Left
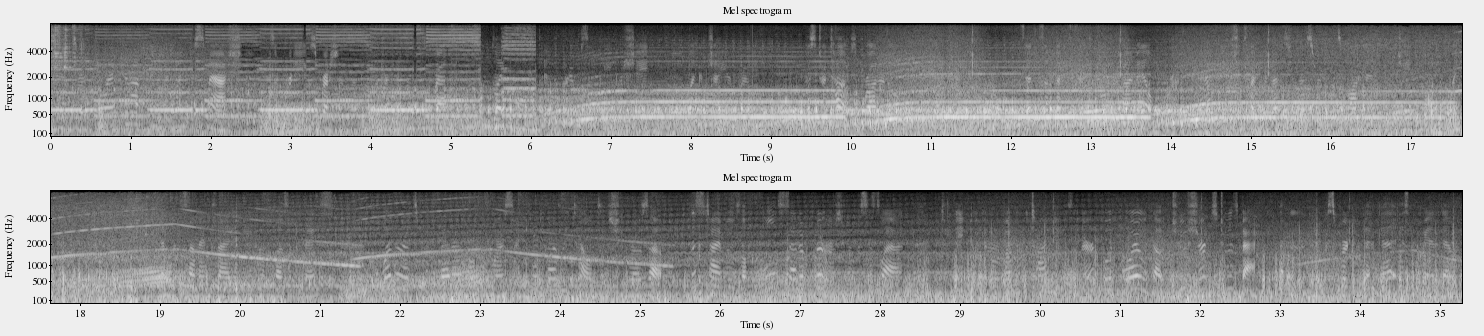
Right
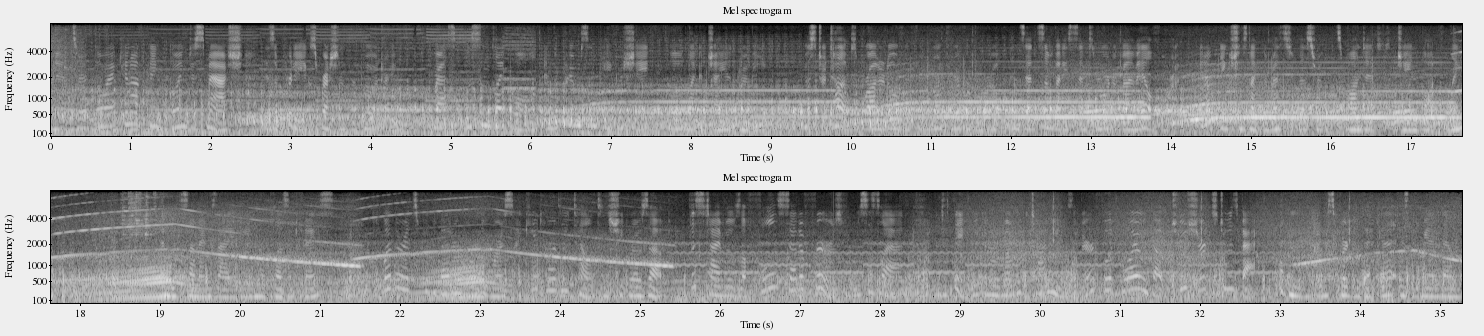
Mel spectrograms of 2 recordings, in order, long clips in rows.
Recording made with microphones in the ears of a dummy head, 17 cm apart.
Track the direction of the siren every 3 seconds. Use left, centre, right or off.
left, left, left, left, centre, right, right, right, right, right, right, right.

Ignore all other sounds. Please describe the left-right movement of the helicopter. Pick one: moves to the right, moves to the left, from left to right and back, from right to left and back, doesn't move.
moves to the left.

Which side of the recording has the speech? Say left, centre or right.
right.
